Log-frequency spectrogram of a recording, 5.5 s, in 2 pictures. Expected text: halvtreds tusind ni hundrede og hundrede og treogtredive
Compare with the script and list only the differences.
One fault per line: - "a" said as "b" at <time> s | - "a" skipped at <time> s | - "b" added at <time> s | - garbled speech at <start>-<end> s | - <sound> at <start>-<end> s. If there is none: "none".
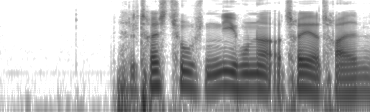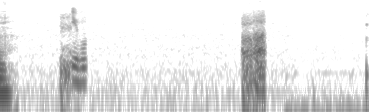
- "hundrede og" skipped at 2.1 s
- laugh at 3.2-3.4 s
- laugh at 4.6-4.8 s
